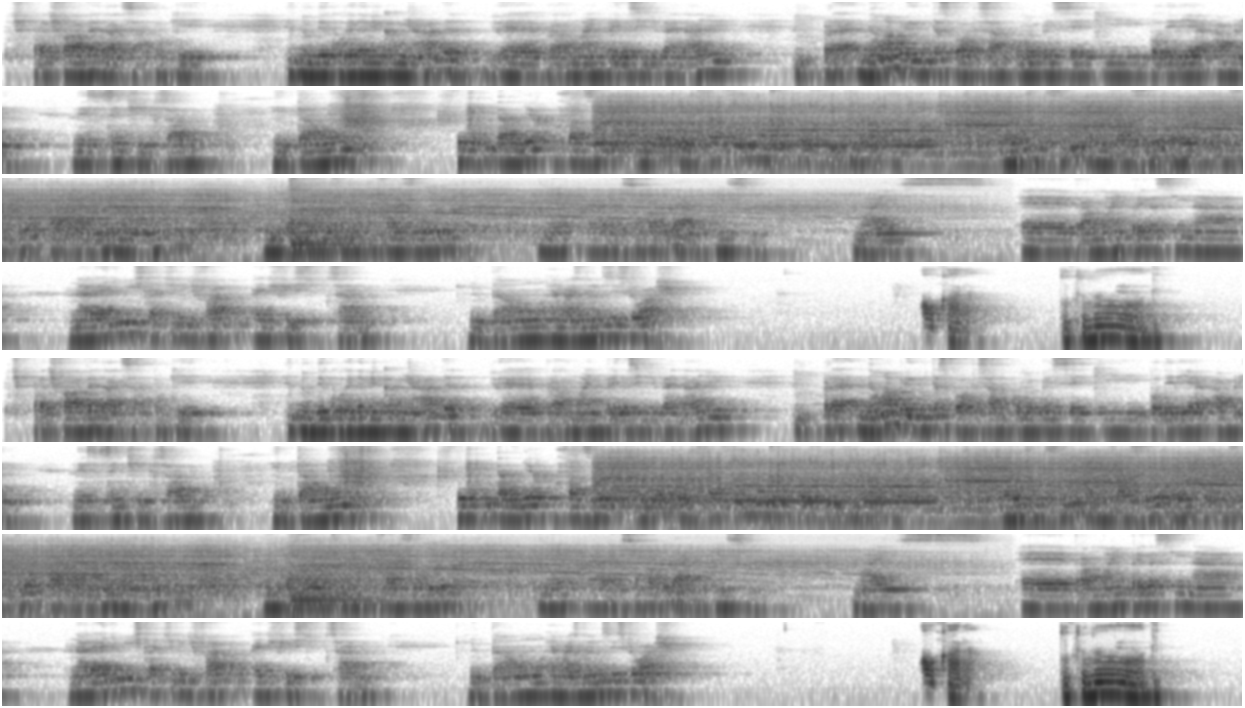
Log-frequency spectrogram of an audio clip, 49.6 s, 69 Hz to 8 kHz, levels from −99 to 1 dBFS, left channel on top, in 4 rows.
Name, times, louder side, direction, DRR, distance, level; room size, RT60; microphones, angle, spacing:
voice 1, 0.1-2.0 2.4-7.3 7.6-12.5 13.1-14.7 15.1-21.6 21.9-26.7 27.4-29.4 30.2-32.4 33.3-34.6 35.0-37.2 37.9-40.9 41.9-43.9 48.3-48.4, equal, 35° right, 4.5 m, -34 dB
sound 1, 18.3-34.5, right 2 dB, 10° right, 0.8 m, -34 dB
Acoustic guitar, 27.6-31.6, equal, 65° left, 3.6 m, -41 dB
voice 2, 46.4-47.0 47.8-48.8, right 5 dB, 80° right, 0.5 m, -25 dB
14.5 x 11.5 x 7.1 m
head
